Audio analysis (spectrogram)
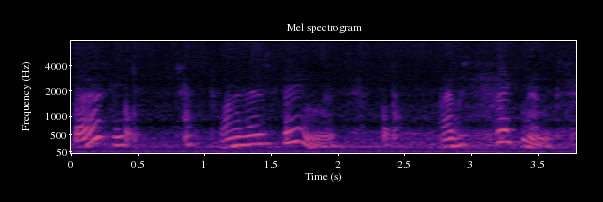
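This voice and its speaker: A woman's voice: fairly high pitch, wildly swooping pitch, measured pace. A woman playing a wry, resigned scientist confiding matter-of-factly in a 1970s radio drama. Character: candid, resigned female scientist confiding in a friend. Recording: noisy old mono cassette radio recording.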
